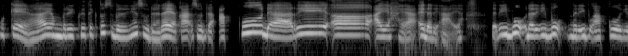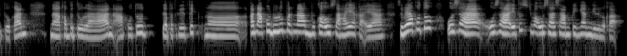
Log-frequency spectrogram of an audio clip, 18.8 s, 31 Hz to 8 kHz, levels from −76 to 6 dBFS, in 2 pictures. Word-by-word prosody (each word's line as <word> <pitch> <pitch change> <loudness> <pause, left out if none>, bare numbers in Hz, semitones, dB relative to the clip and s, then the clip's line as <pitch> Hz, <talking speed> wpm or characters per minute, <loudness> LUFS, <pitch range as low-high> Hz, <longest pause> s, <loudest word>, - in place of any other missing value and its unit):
Oke 245 0 -7 0.2
ya, - - -9 0.3
yang 235 -2 +1
beri 230 0 -2
kritik 250 +1 -7
tuh 315 0 -2
sebenarnya 215 -4 -3
saudara 205 - -4
ya, 185 - -2
Kak, 195 +1 -3
sauda 200 -3 -6
aku 290 +12 0
dari, 260 +9 +1
eee, 250 0 +1
ayah 210 0 -3 0.2
ya - - -5
eh 235 - -1
dari 175 -3 -6
ayah, - - -11 0.4
dari 285 -3 -4
ibu 290 +7 +3 0.2
dari 220 -1 0
ibu 235 +3 -1 0.3
dari 210 -1 -2
ibu 210 - -7
aku 195 +4 -7 0.2
gitu 190 0 -8
kan, 245 +4 +3 0.4
nah 225 -2 +2
kebetulan 225 -3 0
aku 225 +3 -3
tuh 305 +1 +2 0.3
dapat 225 0 -1
kritik 250 +5 -3
eee, 225 -2 0 0.2
kan 310 - +4
aku 305 +4 +2
dulu 345 +2 +4
pernah 345 -2 +3
buka 290 +3 +1
usaha 280 -5 0
ya, 280 - -1
Kak - - -4
ya, 210 - 0 0.3
sebenarnya 360 +8 +7
aku 435 - 0
tuh - - +3 0.3
usaha 340 -4 +6 0.3
usaha 305 -3 +5
itu 280 - +2 0.2
cuma 320 - -1
usaha 295 -2 +1
sampingan 275 0 -1
gitu 230 -2 -3
loh, 200 - -7
Kak, 200 - -2
245 Hz, 180 wpm, -23 LUFS, 210-290 Hz, 0.4 s, sebenarnya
